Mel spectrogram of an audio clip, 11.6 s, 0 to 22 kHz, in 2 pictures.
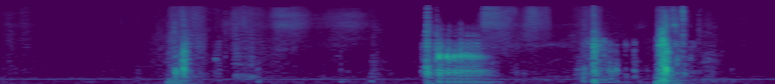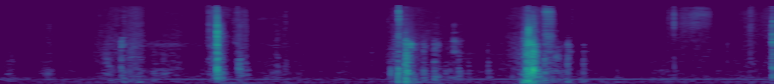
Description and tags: Sitting in computer chair-GAIN 02-01
Sitting in a computer chair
